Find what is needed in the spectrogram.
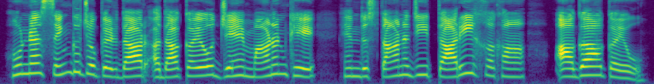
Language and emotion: Sindhi, neutral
